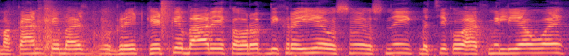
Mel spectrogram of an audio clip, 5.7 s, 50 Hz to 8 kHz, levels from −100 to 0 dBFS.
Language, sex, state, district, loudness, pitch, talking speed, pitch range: Hindi, female, Punjab, Kapurthala, -15 LUFS, 225 Hz, 230 wpm, 210-230 Hz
